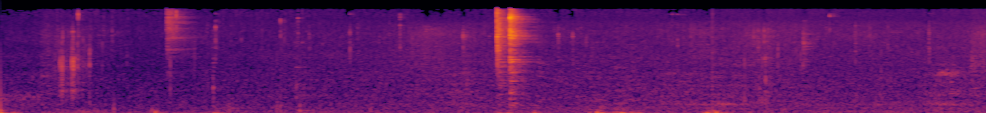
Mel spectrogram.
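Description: Metal skewers clink against a grill grate.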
